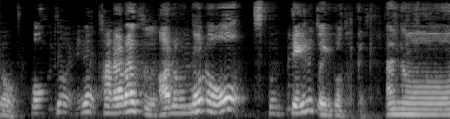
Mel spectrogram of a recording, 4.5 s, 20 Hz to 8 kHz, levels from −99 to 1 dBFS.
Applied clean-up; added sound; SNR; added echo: neural mask model DeepFilterNet 3.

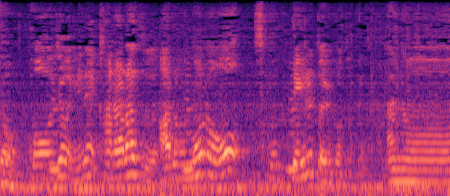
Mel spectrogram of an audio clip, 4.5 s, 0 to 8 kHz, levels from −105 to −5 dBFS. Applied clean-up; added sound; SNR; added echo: none; Wind instrument, woodwind instrument; 11 dB; reverberation time 0.3 s.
